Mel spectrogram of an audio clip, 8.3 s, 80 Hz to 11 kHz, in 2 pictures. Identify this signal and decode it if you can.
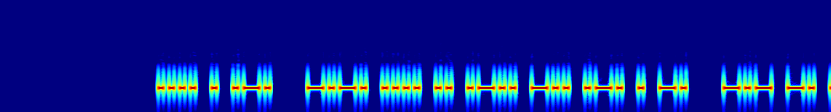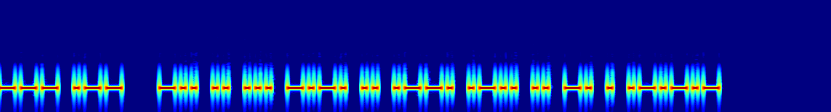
Morse code, heard as a keyed tone, about 44 wpm, 700 Hz. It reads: HER CHILDREN KNOW DISCIPLINE.
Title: Sentences from Top 900 Words 45wpm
